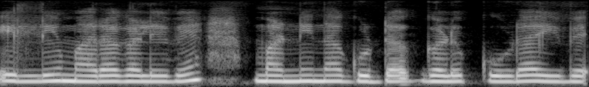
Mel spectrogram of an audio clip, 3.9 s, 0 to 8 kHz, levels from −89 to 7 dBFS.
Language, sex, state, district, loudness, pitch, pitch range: Kannada, female, Karnataka, Raichur, -11 LUFS, 200 Hz, 195-205 Hz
